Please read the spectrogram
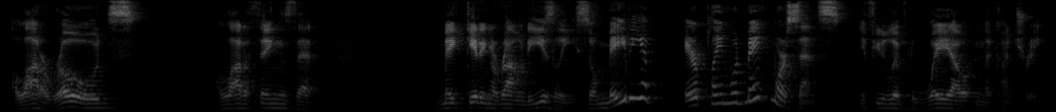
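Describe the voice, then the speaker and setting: A middle-aged man teaching a read-aloud reading lesson to children in a deliberate, expressive, explanatory way. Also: medium pitch.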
